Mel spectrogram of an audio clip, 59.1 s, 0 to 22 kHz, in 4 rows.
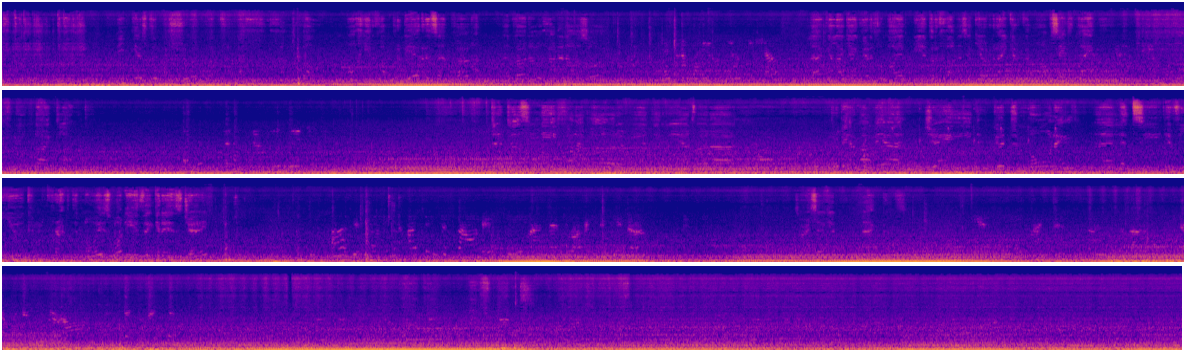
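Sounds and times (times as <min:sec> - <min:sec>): voice from car radio: 0:00.0 - 0:16.0, 0:16.9 - 0:18.8, 0:20.5 - 0:32.4, 0:33.4 - 0:38.5, 0:39.2 - 0:59.0
car engine and tyre rumble: 0:00.0 - 0:59.0.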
